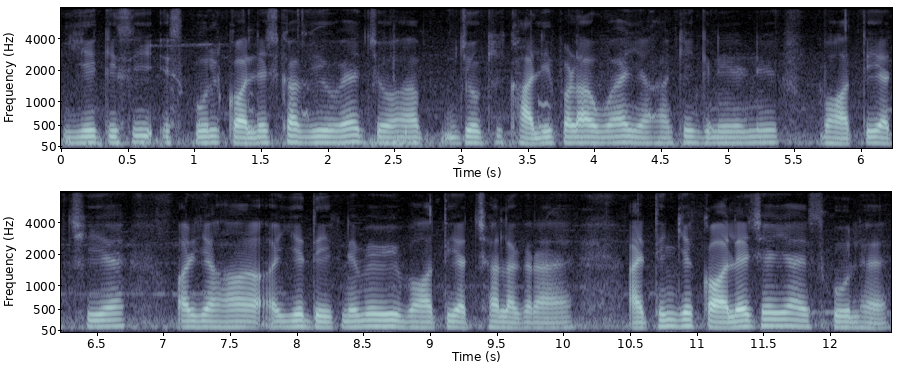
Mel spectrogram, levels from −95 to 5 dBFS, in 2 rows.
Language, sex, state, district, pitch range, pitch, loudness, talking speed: Hindi, male, Uttar Pradesh, Jyotiba Phule Nagar, 115-130 Hz, 120 Hz, -25 LUFS, 190 wpm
